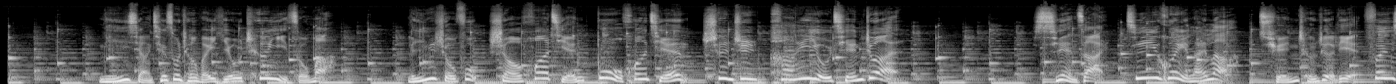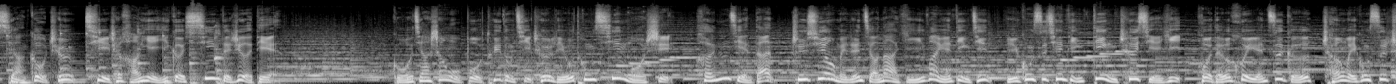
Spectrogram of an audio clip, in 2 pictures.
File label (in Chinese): 男; 汽车零首付; 飞碟说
